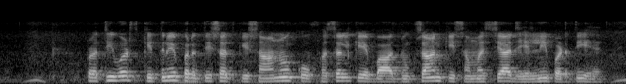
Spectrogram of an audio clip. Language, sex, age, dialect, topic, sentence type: Hindi, male, 18-24, Garhwali, agriculture, statement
